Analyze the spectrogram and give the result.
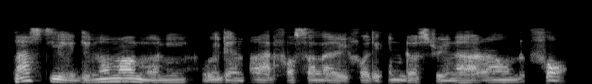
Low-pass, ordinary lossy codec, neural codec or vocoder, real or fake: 5.4 kHz; none; codec, 44.1 kHz, 3.4 kbps, Pupu-Codec; fake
